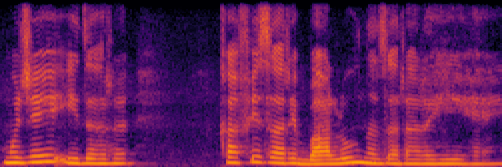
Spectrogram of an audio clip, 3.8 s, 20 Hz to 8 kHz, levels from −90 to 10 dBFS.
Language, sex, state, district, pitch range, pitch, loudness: Hindi, female, Arunachal Pradesh, Lower Dibang Valley, 205-255 Hz, 225 Hz, -17 LUFS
